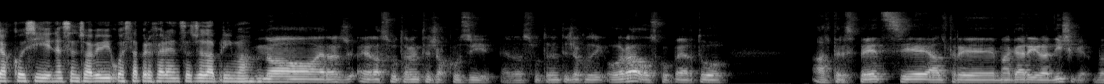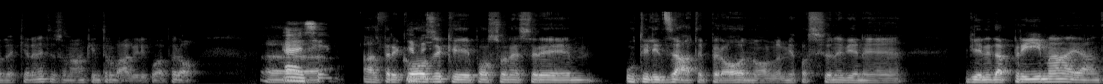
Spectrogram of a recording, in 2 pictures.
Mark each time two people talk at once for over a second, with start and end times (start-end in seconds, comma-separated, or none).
none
